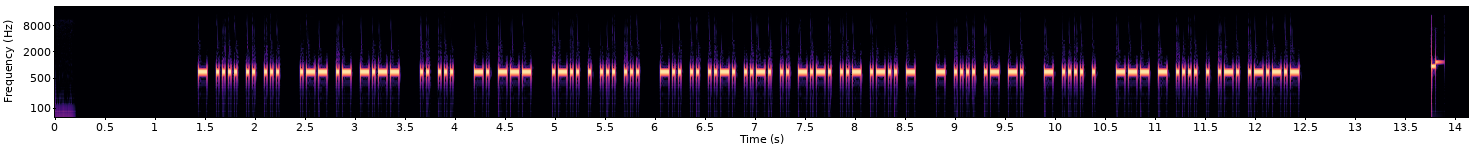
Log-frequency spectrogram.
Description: Morse code, heard as a keyed tone, about 40 wpm, 700 Hz. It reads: THIS WAY IS NO LESS DIFFICULT THAN THE OTHER.
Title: Sentences from Top 1000 Words - Review Part 2 - 40wpm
